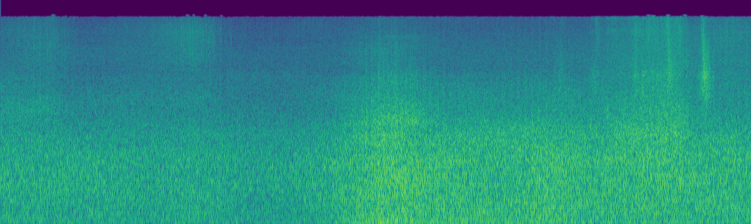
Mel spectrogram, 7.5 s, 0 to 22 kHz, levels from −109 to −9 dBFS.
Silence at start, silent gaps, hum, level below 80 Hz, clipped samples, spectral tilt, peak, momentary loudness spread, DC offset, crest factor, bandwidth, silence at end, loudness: 0 s; none; none; -44 dBFS; under 0.1%; -3 dB/octave; -12 dBFS; 11 LU; under 0.1%; 18 dB; 16.5 kHz; 0 s; -29 LUFS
